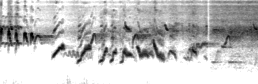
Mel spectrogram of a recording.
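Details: Loud, lively full-repertoire song of a white-rumped shama: rapid varied phrases of whistles, sweeping slurs and sharp chirps, rising and falling, packed densely with almost no pause.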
